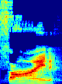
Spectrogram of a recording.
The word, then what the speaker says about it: sign: Nhóm thứ hai của chúng ta sẽ gồm ba cái từ mà có âm g câm, đúng không? Nào, chúng ta quan sát xem nhé. Nào, A sẽ là orange, ok. B, again. C, sign. And D, design.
